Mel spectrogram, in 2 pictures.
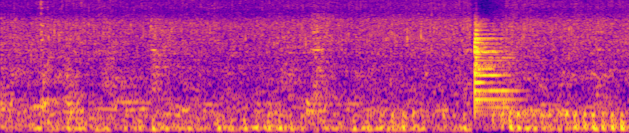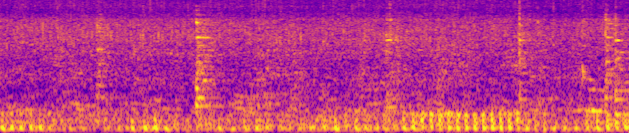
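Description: Chicken pieces sizzling on a large flat tawa griddle while a metal spatula and tongs scrape and clink against it. There is one sharp ringing metallic clink about two and a half seconds in, and lighter clicks later.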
